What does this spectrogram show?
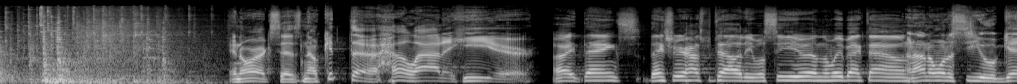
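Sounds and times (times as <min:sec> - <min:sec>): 
heavy door rumbling as it rolls open: 0:00.0 - 0:02.3
speech: 0:02.3 - 0:10.1.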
